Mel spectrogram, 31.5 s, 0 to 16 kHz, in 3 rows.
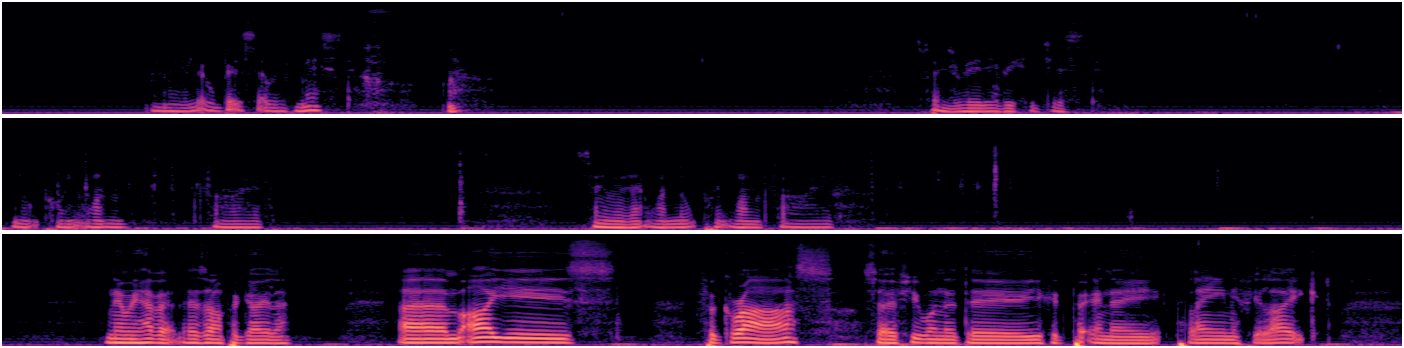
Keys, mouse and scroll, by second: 1.1 click, 2.4 scroll down 1, 3.1 middle click, 6.8 click, 8.8 click, 10.0 click, 14.7 click, 16.1 click, 19.2 scroll down 1, 19.6 shift+middle click, 20.2 middle click, 23.5 shift+middle click, 24.1-25.5 scroll down 1, 25.8 shift+middle click, 27.4 shift+a, 30.8 s.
